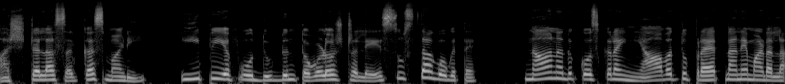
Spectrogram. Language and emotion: Kannada, disgusted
